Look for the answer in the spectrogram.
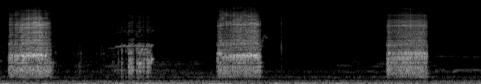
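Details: Wild little owl incubating eggs, taking a break to feed on a mouse: three loud, harsh, hissing bursts, each about half a second long and spaced nearly two seconds apart, with faint rustling between them.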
